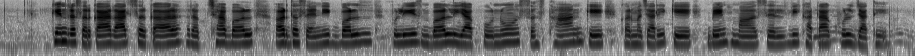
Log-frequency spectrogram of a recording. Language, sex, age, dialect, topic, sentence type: Chhattisgarhi, female, 25-30, Eastern, banking, statement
